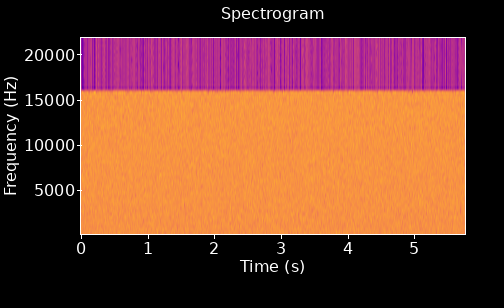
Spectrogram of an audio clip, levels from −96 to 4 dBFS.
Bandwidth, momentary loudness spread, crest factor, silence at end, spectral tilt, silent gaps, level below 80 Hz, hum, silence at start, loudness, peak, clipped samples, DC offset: over 20 kHz; 0 LU; 8 dB; 0 s; 0 dB/octave; none; -32 dBFS; none; 0 s; -5 LUFS; 0 dBFS; 0.9%; under 0.1%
